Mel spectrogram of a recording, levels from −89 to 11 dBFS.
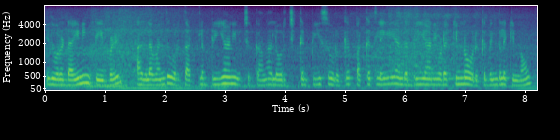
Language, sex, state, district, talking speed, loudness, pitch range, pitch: Tamil, female, Tamil Nadu, Kanyakumari, 170 wpm, -14 LUFS, 190-215 Hz, 205 Hz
